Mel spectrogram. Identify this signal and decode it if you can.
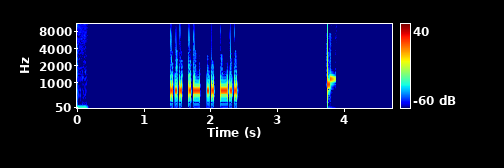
Morse code, heard as a keyed tone, about 36 wpm, 700 Hz. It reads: SAID
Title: Top 100 Words 35wpm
